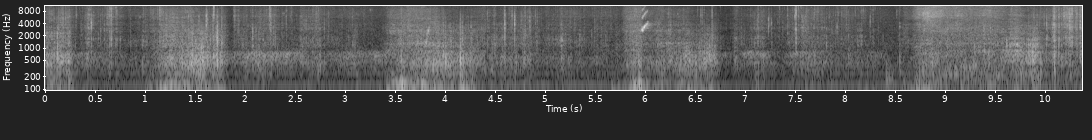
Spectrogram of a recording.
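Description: A dry white gym chalk block (magnesium carbonate) with loose pieces and a powder pile is squeezed and crumbled in both hands, then fingertips are pressed into the powder. Dry, bright crunching and crackling come in uneven bursts with soft, dull low thumps beneath. Each crunch dies away almost at once.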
